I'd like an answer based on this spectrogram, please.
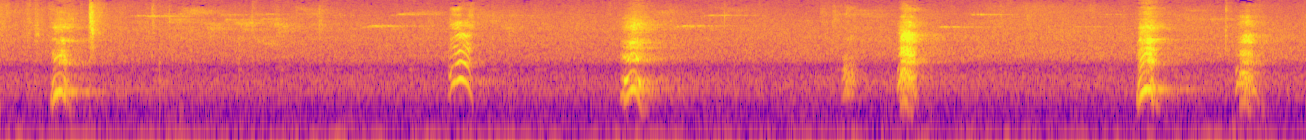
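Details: Alarm calls of lion-tailed and bonnet macaques at varying distances: short harsh barks repeated every two to three seconds, each a brief falling note, against constant faint forest hiss.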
